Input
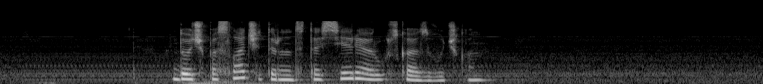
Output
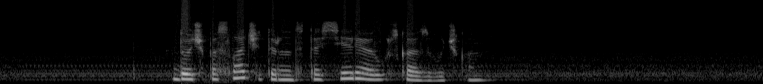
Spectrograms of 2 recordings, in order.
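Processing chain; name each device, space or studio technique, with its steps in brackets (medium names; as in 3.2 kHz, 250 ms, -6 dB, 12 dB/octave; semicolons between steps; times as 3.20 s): early digital voice recorder (band-pass 260–4000 Hz; block-companded coder 5-bit); trim -8.5 dB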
